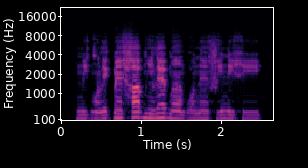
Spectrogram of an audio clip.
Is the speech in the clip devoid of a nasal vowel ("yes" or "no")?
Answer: no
